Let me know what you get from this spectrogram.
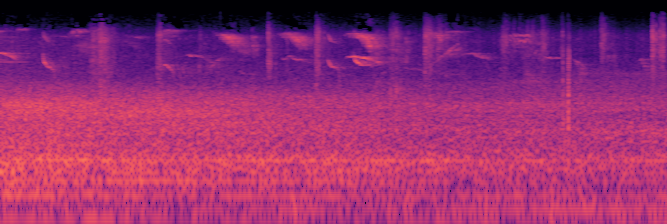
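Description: Small birds chirping and twittering in the trees: many short, high chirps and quick sweeping whistles, one after another. Under them runs a steady rushing background noise, a little louder at the start.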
